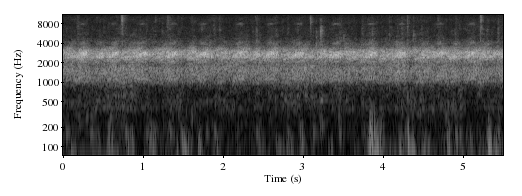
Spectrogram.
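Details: Frogs in a rainy rural night, one nearer voice giving bright pulsed croaks about three times a second above a thick background chorus, with low thuds of raindrops throughout.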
